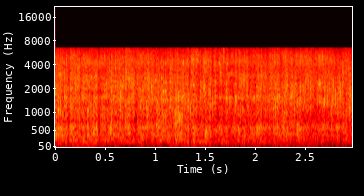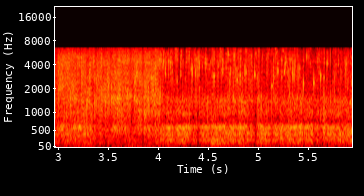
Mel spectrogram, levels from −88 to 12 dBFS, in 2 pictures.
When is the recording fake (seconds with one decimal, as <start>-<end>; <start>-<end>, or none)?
0.0-4.0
